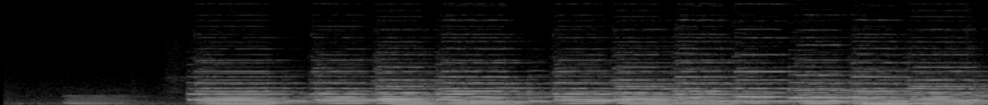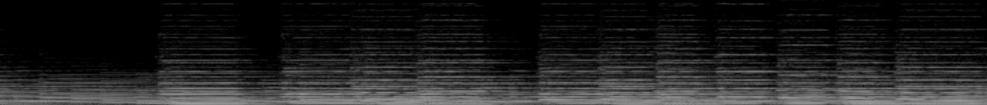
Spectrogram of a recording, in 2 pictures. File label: Fanfare, Piano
